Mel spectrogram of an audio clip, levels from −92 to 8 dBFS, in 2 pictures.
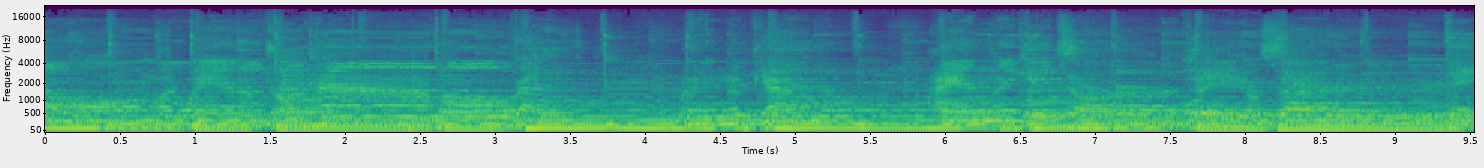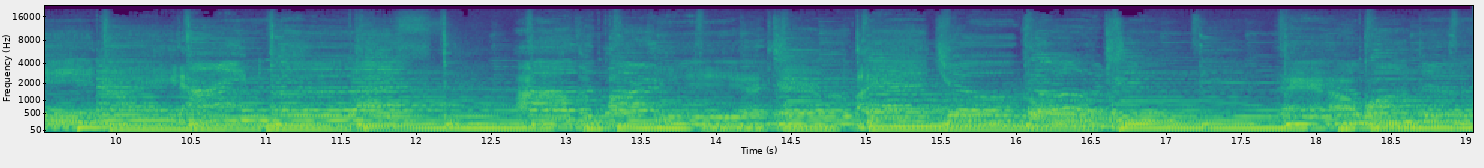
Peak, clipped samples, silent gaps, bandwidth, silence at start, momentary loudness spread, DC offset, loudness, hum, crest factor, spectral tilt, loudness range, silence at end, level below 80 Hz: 0 dBFS; under 0.1%; none; 18.5 kHz; 0 s; 3 LU; under 0.1%; -13 LUFS; none; 12 dB; -6 dB/octave; 1 LU; 0 s; -22 dBFS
